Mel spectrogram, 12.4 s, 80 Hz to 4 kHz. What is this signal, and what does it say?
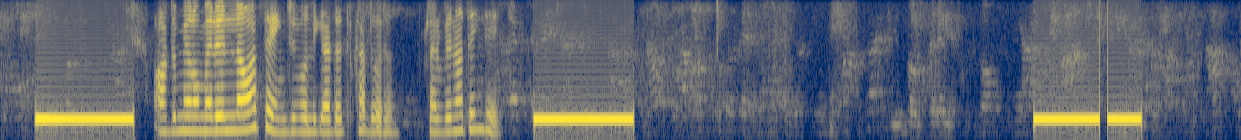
Ringback tone (Europe, 425 Hz), with speech.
